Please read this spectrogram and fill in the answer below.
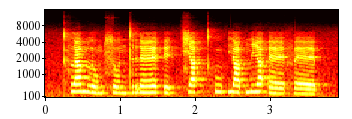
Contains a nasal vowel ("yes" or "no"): no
